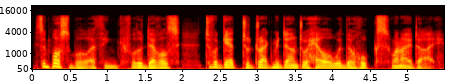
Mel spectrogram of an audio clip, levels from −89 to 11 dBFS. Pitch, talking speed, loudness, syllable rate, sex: 125 Hz, 230 wpm, -19 LUFS, 5.1 syllables/s, male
